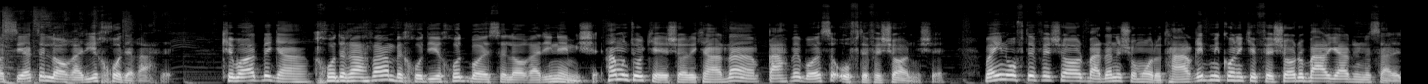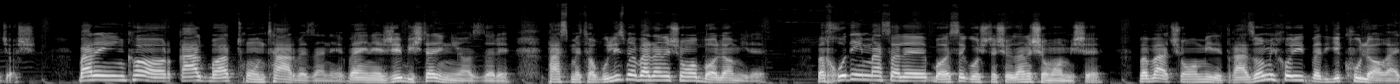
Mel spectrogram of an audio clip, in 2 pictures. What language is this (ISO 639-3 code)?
fas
